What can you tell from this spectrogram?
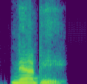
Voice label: "nappy", Indian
